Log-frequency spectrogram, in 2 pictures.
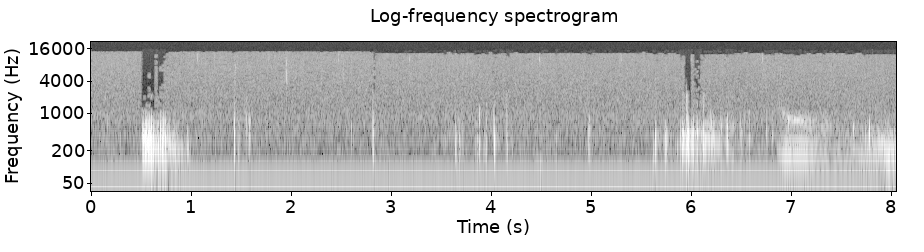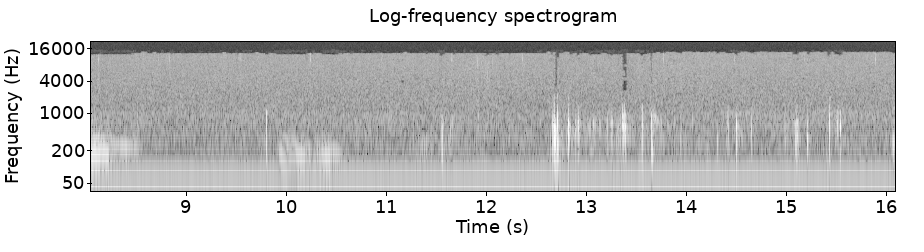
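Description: Quiet room with intermittent gurgles, squeaky rumbles and small pops from an empty stomach; normal hunger growling.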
